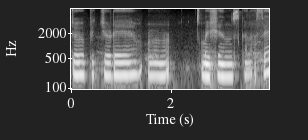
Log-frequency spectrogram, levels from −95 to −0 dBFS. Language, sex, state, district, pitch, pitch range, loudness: Nagamese, female, Nagaland, Dimapur, 205 Hz, 195-210 Hz, -15 LUFS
